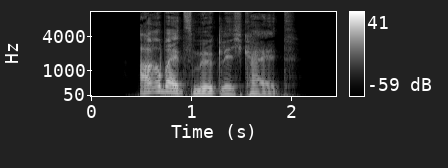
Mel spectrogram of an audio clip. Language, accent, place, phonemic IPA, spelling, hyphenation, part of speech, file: German, Germany, Berlin, /ˈaʁbaɪ̯t͡sˌmøːklɪçkaɪ̯t/, Arbeitsmöglichkeit, Ar‧beits‧mög‧lich‧keit, noun, De-Arbeitsmöglichkeit.ogg
- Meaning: opportunity for a paid job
